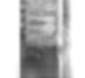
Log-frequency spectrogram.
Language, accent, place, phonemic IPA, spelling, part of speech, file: German, Germany, Berlin, /ˈanmuːt/, Anmut, noun, De-Anmut.ogg
- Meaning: 1. grace (elegant movement, poise or balance) 2. elegance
